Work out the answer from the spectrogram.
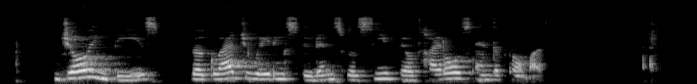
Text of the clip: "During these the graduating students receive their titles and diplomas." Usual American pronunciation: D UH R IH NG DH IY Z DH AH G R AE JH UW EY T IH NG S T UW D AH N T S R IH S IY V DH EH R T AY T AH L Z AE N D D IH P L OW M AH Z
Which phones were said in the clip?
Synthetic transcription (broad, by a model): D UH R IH NG DH IY Z DH AH G R AE JH UW EY T IH NG S T UW D AH N T S W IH S IY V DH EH L T AY T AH L Z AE N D D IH P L OW M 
